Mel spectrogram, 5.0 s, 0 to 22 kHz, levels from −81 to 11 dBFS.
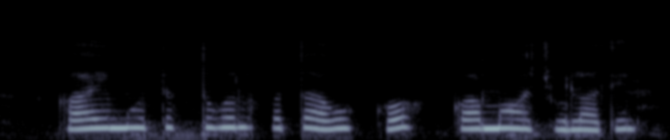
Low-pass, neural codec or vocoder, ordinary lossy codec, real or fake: none; none; none; real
